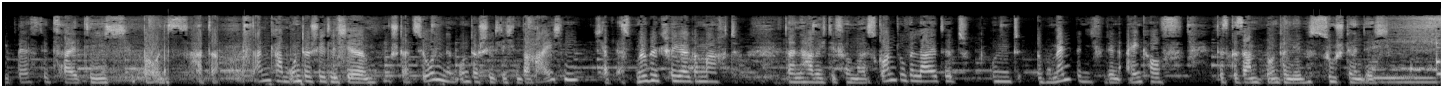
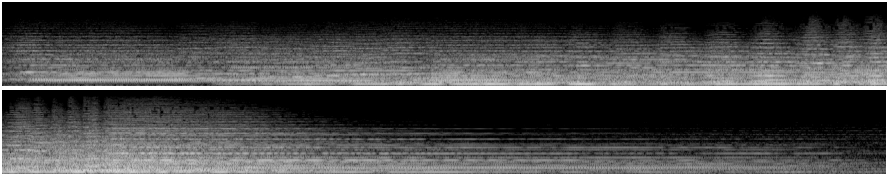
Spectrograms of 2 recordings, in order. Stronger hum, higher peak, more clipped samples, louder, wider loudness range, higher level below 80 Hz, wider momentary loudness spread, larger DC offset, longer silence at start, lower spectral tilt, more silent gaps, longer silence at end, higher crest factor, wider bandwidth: neither; about the same, 0 dBFS vs -2 dBFS; neither; first, -15 LUFS vs -19 LUFS; second, 5 LU vs 13 LU; second, -66 dBFS vs -42 dBFS; second, 11 LU vs 16 LU; neither; about the same, 0.05 s vs 0 s; second, 0 dB/octave vs -6.5 dB/octave; neither; about the same, 0 s vs 0 s; about the same, 18 dB vs 18 dB; first, 16 kHz vs 12.5 kHz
